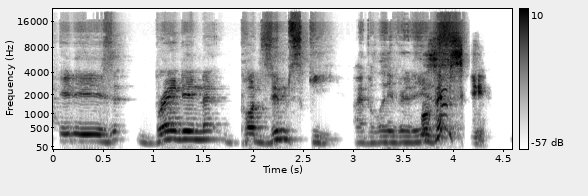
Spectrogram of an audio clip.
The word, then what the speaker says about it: Podziemski: I need to get the pronunciation right. It is Brandon Podziemski, I believe it is. Podziemski, yeah.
